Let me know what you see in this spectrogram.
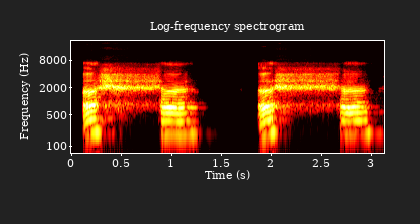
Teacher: Ketika kita buktikan jari kulit yang peka seperti ini, ada hembusan nafas yang deras lewat mulut kita. Kemudian rokhawah mengalirnya suara. · huruf ha ini makhrajnya atau sumber suaranya ini adalah dari tenggorokan bagian tengah. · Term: mengalir nafasnya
